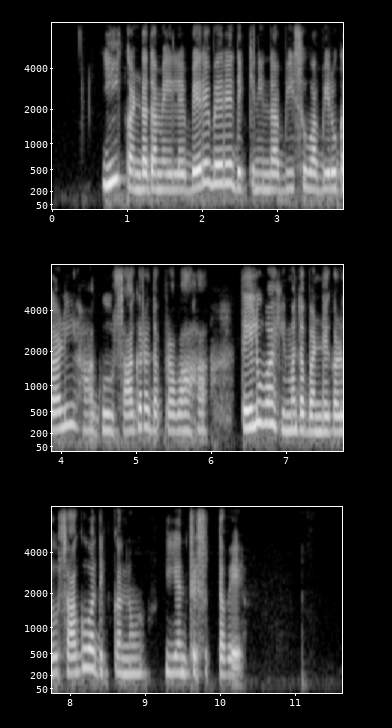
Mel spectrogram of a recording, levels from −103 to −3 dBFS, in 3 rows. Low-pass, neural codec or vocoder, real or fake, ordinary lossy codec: none; none; real; none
